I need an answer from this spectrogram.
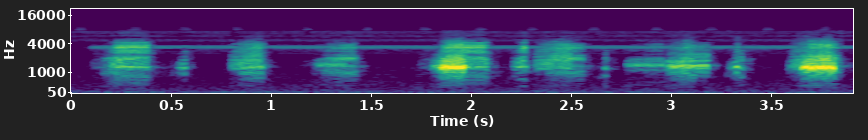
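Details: Wetland frogs croaking at the waterside, about seven short grating croaks spread over four seconds with quiet gaps between, a faint steady high tone underneath.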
